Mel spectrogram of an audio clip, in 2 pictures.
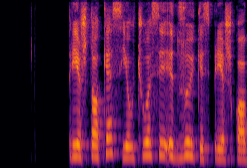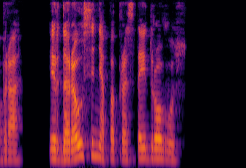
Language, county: Lithuanian, Alytus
